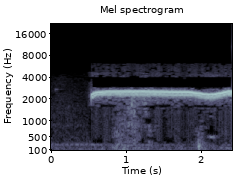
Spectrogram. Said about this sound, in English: Now, the next time you hear this whistle, each one of you get one toy.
